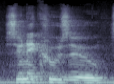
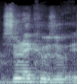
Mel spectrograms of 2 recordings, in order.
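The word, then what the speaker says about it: Tsunekazu: So one of the guys, Sunekuzu, yeah, I said it right the first time. Should I make Wes read these names? Ishihara. Sunekuzu, Ishihara, and some other former Ape staff after Ape dismantled went on to form the game development company Creatures.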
